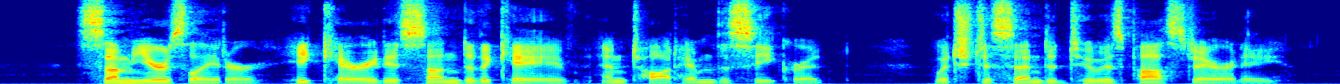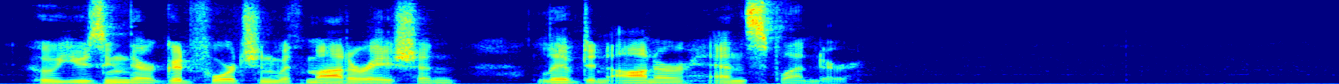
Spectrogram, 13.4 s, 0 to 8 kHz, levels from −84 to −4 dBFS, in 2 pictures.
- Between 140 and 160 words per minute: Yes, average, 145 wpm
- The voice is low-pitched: Yes, low, 110 Hz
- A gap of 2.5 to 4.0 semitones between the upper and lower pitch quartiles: Yes, average, 3.4 semitones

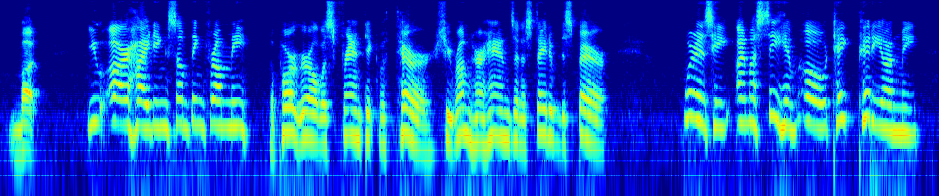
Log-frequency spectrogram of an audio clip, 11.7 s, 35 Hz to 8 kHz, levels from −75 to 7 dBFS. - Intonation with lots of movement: Yes, wide, 6.5 semitones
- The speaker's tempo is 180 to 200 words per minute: Yes, average, 185 wpm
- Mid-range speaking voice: No, high, 215 Hz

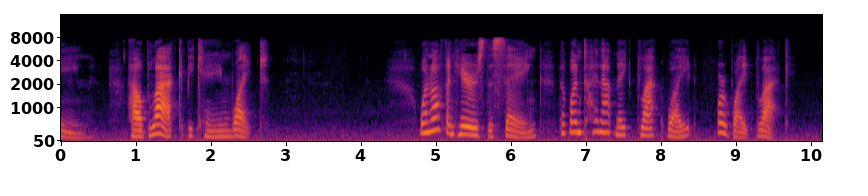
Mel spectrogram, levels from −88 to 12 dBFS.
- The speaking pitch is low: No, high, 200 Hz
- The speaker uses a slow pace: Yes, slow, 110 wpm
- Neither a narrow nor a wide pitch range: No, wide, 6.9 semitones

